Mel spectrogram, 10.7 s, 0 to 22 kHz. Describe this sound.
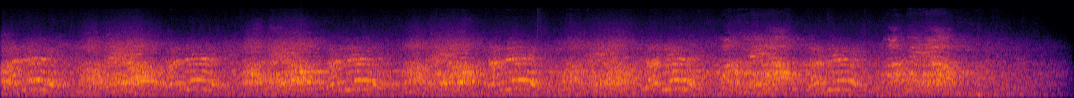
Umbrella Movement Protest
Hong Kong protestors cursing the Chief Executive during the Umbrella Movement. The clip was recorded on an iPhone 4 using internal mic with the Voice Memo app.
Protest, Movement, Umbrella, revolution, Hong, Kong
